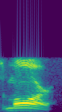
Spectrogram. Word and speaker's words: Maher: My first name is Tim, T-I-M. – All right. And what's your last name? – The last name is Marr. It's spelled M-A-H-E-R.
